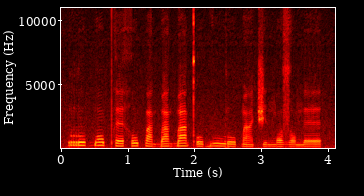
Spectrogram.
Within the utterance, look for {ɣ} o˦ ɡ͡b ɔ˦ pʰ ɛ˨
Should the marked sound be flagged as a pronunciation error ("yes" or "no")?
yes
